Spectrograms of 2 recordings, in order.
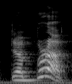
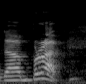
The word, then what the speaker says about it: DeBrook: DeBrook, that's how you say it. DeBrook, like Brooklyn, DeBrook.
